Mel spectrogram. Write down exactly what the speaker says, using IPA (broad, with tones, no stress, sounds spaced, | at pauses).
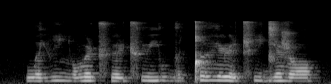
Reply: w ə˨ j β i˧ ʎ ɔ˨ β œ˧ ʈ͡ʂʰ ø˨ j ʈ͡ʂʰ y˧ j u˧ ɡ ə˨ ǃ ə˦ ɣ e˦ ɭ i˨ ʈ͡ʂʰ i˦˨ d͡ʑ ɛ˦ ʐ ɔ˧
